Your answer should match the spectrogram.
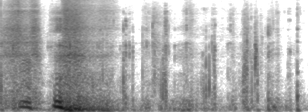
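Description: Crunching on Polish snacks: one loud bite followed by many fainter, irregular crunches and chewing sounds, with no talk over them.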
